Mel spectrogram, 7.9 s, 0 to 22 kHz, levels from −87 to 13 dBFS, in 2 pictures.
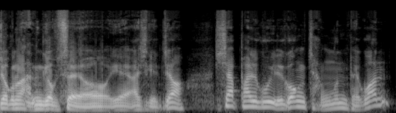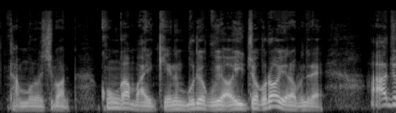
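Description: Speech, with two faults in the first second. From 0.02 to 1.02 s there is microphone overload. The loudest syllables sound harsh and crackly. Their peaks are flattened, as if the signal were pushed about 6 dB past the converter's ceiling. Only a small share of the audio is actually cut, roughly one or two percent of it. The likely cause is an input volume set too high, so the tops of the waveform are sheared off. At 1.02 s the microphone volume steps down. Speech and background both drop abruptly by about 4 dB. The level does not fade. It falls in a single step right after the distorted stretch. That pattern suggests call software reacting to the clipping by cutting the device's input volume at once. The drop ends the crackle.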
